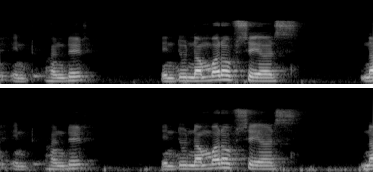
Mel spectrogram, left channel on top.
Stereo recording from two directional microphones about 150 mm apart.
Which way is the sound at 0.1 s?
30° left (ahead or behind).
